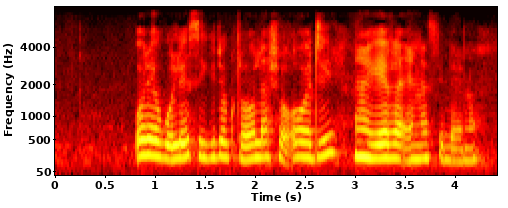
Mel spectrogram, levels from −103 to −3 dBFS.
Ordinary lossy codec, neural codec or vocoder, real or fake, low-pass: MP3, 48 kbps; codec, 16 kHz, 6 kbps, DAC; fake; 7.2 kHz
